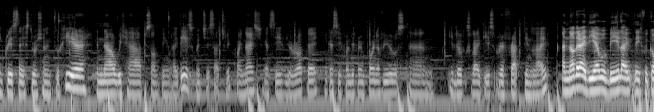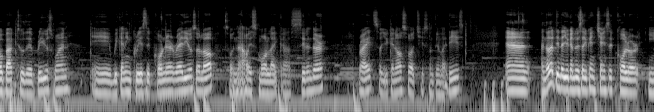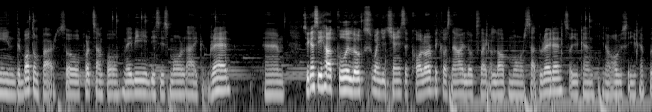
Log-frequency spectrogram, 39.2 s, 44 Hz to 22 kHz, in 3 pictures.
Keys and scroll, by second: 13.0 1, 13.3 6, 13.5 Return.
